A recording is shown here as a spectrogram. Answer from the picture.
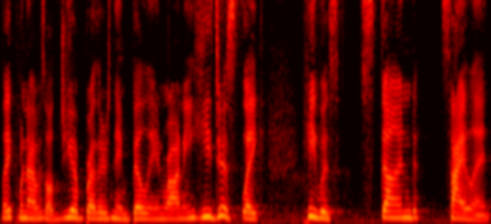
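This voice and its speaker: At a fairly quick pace, a woman with an American accent and a normal speaking voice talks with ordinary pitch variation. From California. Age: 40s. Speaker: podcast co-host. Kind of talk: casual chat. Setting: home studio. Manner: laughs often.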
